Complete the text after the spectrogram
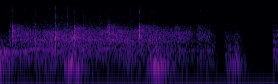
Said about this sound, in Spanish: Un aplauso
